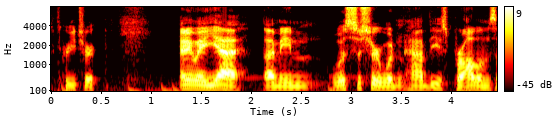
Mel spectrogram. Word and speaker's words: Worcestershire: Can y'all agree on how it's said, please? It's Worcestershire. Worcestershire.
